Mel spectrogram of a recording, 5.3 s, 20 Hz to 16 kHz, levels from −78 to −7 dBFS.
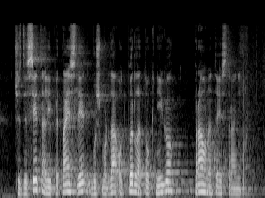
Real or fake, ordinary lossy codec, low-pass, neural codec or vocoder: real; MP3, 64 kbps; 9.9 kHz; none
